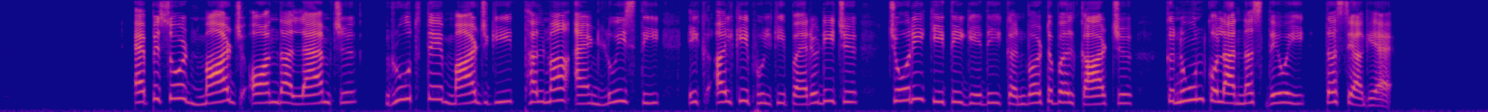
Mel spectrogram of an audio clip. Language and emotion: Dogri, neutral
